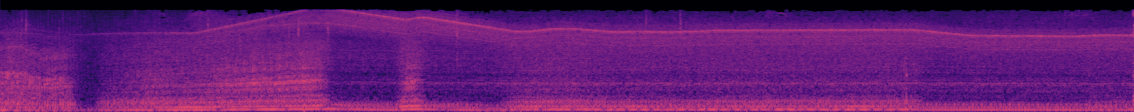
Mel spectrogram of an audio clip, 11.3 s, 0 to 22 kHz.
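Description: Scania 144L 530 truck driving in the Euro Truck Simulator 2 video game: a steady, deep engine drone with a sustained high whine throughout, broken by a couple of short hissing air-brake releases, with no talking.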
